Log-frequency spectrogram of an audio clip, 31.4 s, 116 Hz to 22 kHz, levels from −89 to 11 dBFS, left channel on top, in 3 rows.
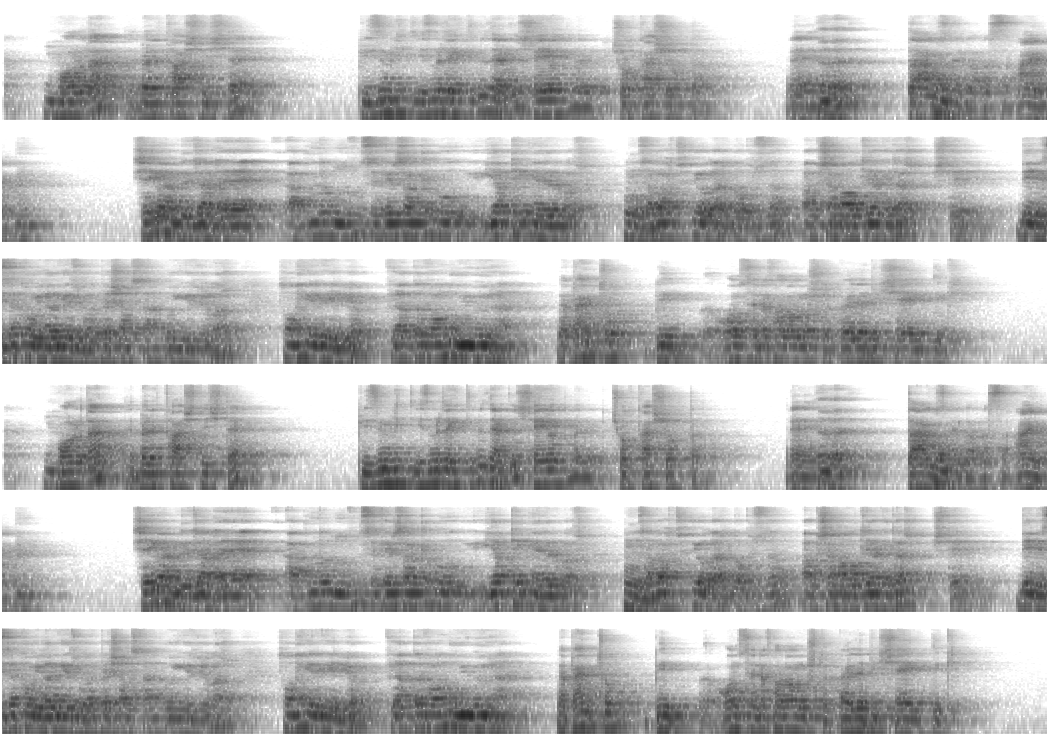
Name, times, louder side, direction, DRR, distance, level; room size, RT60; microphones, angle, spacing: voice 1, 0.5-2.4 3.6-7.0 7.8-8.2 9.0-10.5 16.6-17.0 26.4-27.1 27.4-30.4, right 1 dB, 55° right, 1 dB, 0.4 m, -23 dB
voice 2, 11.8-16.2 16.9-20.2 20.6-23.2 23.6-26.0, equal, 25° right, -5 dB, 0.9 m, -20 dB
4.8 x 2.6 x 2.2 m, 1.1 s
head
